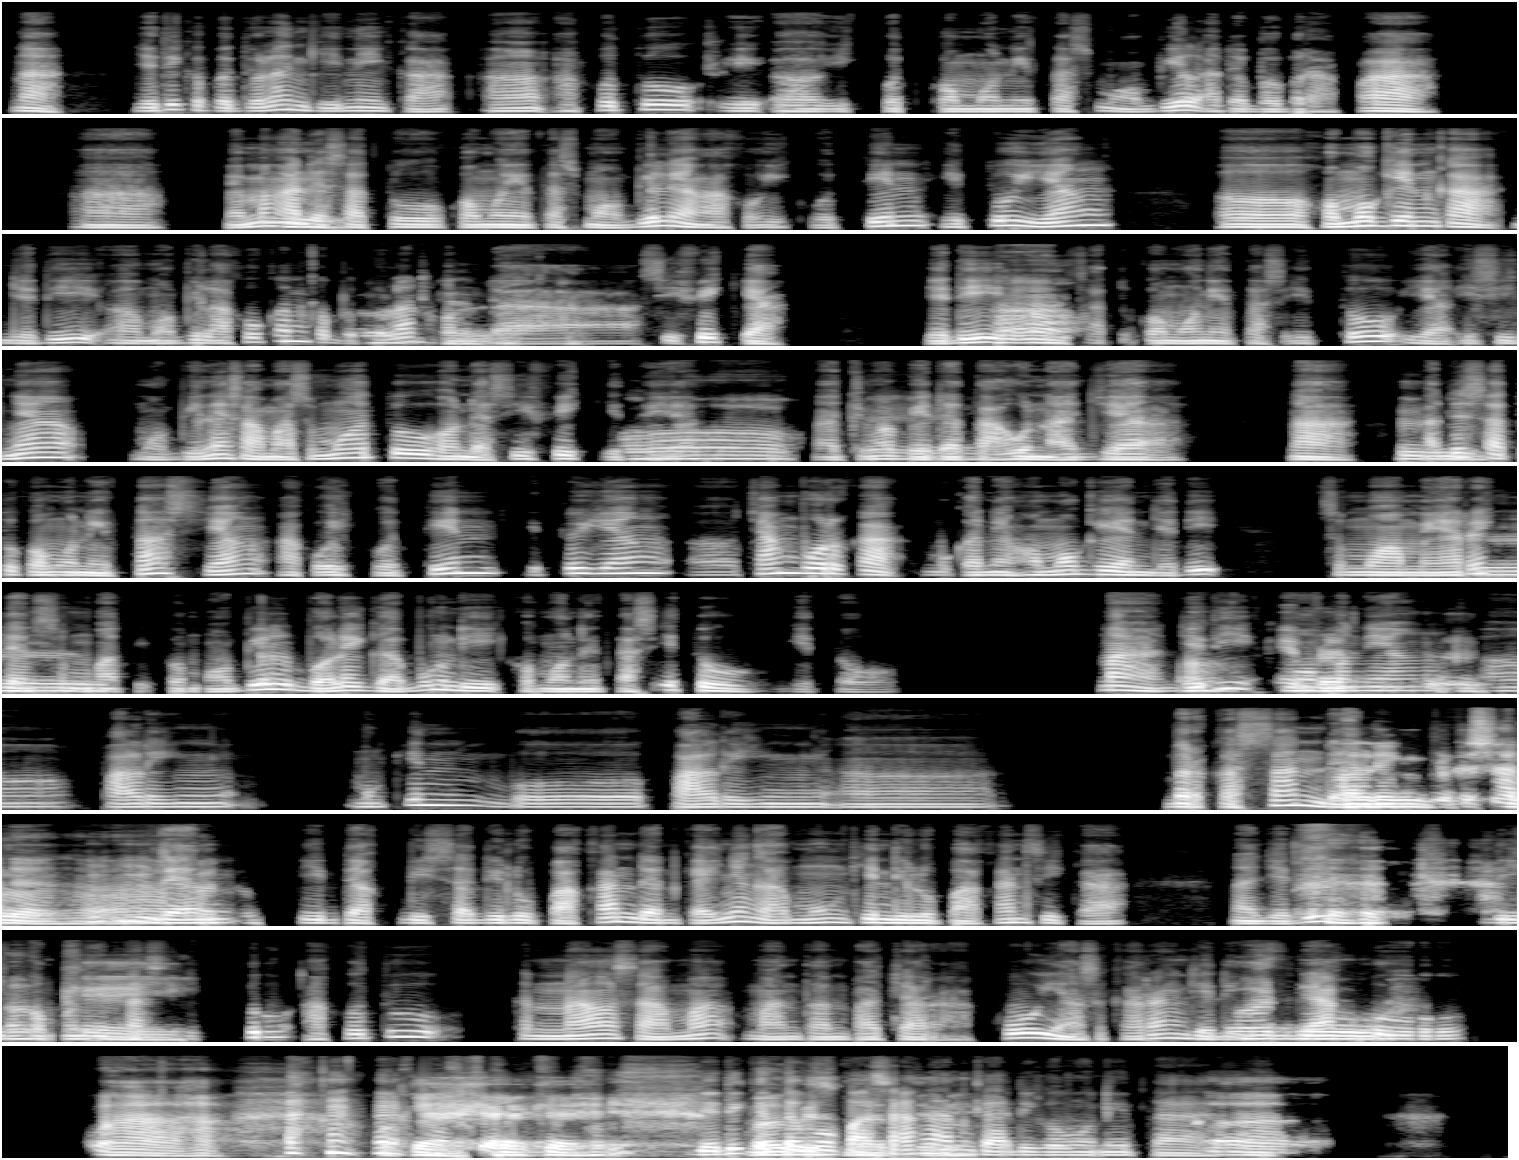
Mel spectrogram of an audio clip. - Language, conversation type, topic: Indonesian, podcast, Bisakah kamu menceritakan satu momen ketika komunitasmu saling membantu dengan sangat erat?
- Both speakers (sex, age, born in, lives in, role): male, 25-29, Indonesia, Indonesia, host; male, 35-39, Indonesia, Indonesia, guest
- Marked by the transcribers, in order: tapping; other background noise; chuckle; laughing while speaking: "oke oke oke"; laugh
